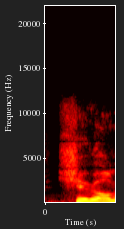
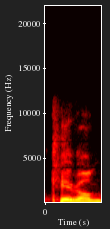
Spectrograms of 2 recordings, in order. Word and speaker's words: Chiron: Well yes, yes, a little bit of Greek mythology, and of course, Chiron or Chiron, depending how you pronounce his name, was a centaur.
